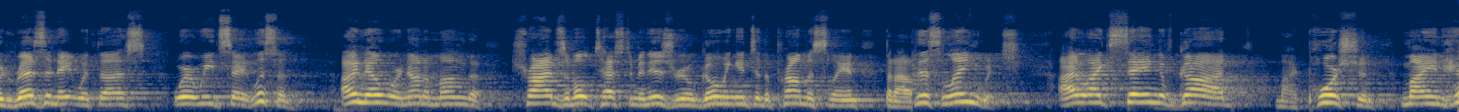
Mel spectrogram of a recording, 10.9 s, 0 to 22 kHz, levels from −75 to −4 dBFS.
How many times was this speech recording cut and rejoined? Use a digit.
1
